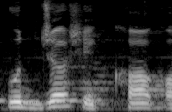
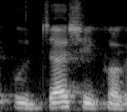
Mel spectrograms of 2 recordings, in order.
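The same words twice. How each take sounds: First: পূজ্য ending in a rounded o; corrected form demo. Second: পূজ্যা ending in an open aa; wrong form demo. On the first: Teacher gives students the corrected phrase, পূজ্য ending in o. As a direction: say পূজ্য with o as its last vowel, unhurried. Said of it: "উচ্চারণ হবে কি?". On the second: Teacher repeats the mistake before correcting it, পূজ্যা ending in aa. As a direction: say পূজ্যা with aa as its last vowel. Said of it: "এটা ভুল". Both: Shown as a demonstration.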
